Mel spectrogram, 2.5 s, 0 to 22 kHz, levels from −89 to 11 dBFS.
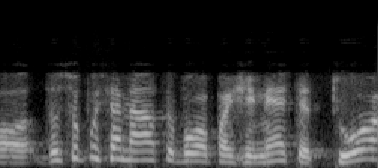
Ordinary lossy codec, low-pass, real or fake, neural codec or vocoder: AAC, 48 kbps; 10.8 kHz; fake; vocoder, 44.1 kHz, 128 mel bands every 512 samples, BigVGAN v2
